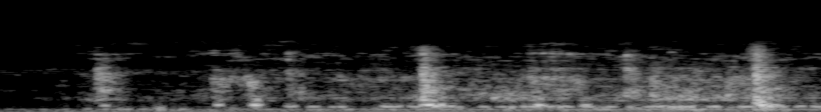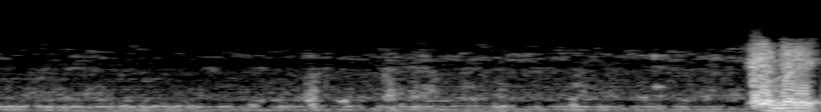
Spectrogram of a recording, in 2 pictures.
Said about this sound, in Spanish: colocó una moneda y lentamente marcó el número deseado.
